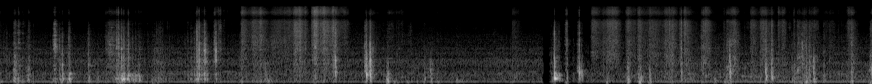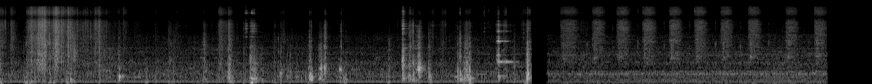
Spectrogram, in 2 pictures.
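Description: Plastic bags rustling and crinkling, with bottles and containers knocking and scraping against the cabinet floor as they are pulled out from under a sink, in many irregular short bursts.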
